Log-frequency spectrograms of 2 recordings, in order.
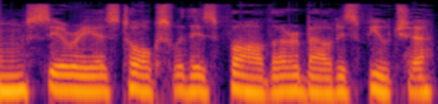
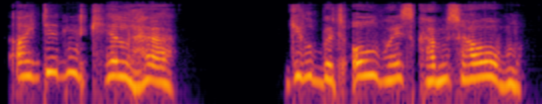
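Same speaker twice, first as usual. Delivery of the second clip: high, pleading denial; cling to your belief in him; desperate wife; 10 semitones higher than usual. A narrator's reading. Wife desperate before the inspector. Mrs Gower voiced higher.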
